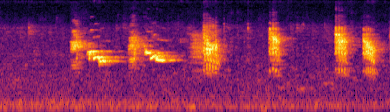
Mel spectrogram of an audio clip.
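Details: Sirtu singing to draw other birds into song: buzzy, slightly falling notes followed by a series of short sharp chirps roughly every quarter second. The background is quiet.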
